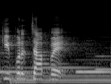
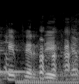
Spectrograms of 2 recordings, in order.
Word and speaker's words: Cape Verde: Ya, ini adalah kiper capek. Verde. Oh, bacanya Cape Verde. Saya pikir ini kiper capek.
